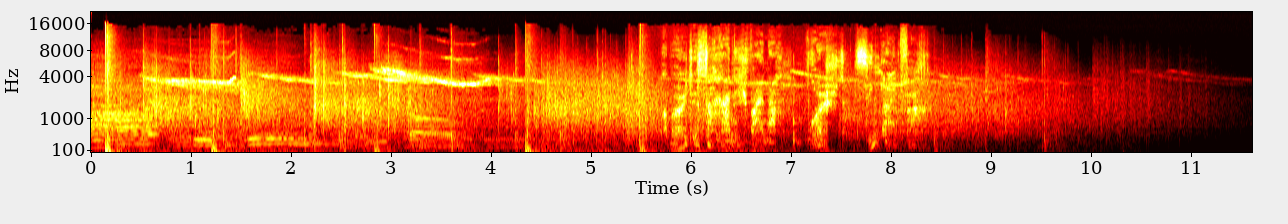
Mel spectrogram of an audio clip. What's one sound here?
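Fireworks burst with loud booms and crackles.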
